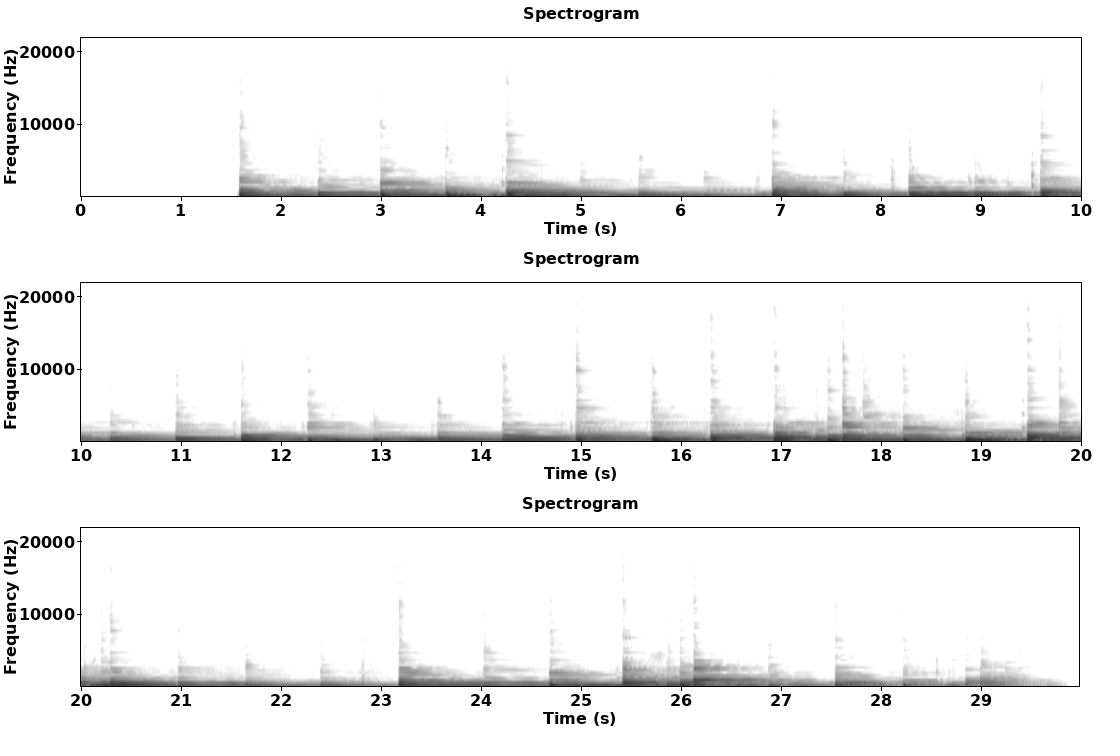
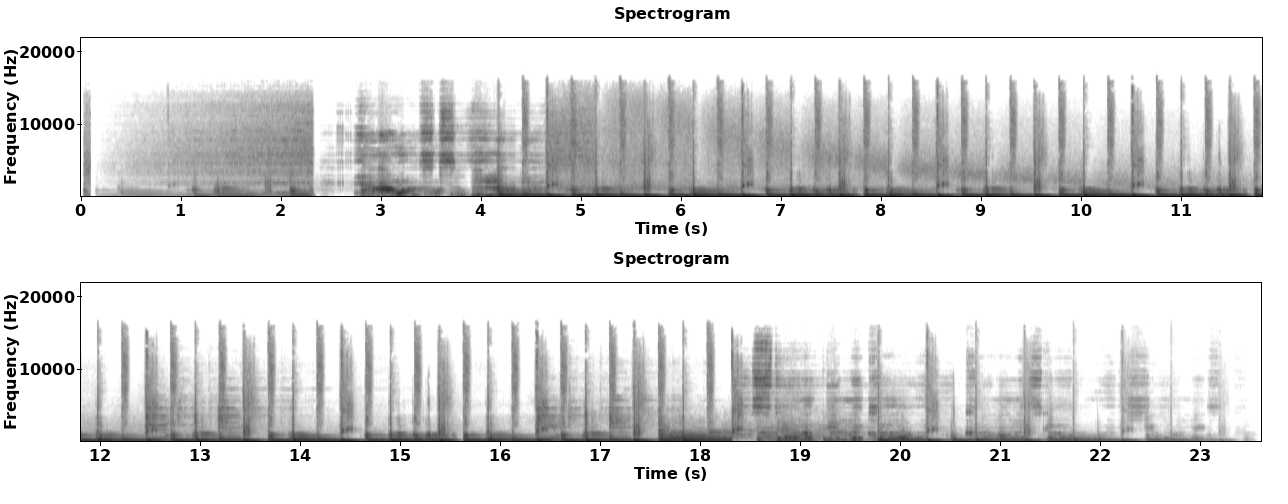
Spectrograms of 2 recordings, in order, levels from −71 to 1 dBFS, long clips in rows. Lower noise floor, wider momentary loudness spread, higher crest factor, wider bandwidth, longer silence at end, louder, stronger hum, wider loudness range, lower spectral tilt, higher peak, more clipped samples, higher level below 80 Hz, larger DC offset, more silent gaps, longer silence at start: first, -82 dBFS vs -40 dBFS; about the same, 13 LU vs 11 LU; first, 20 dB vs 12 dB; second, 10.5 kHz vs 17 kHz; first, 0.55 s vs 0.3 s; second, -24 LUFS vs -17 LUFS; neither; about the same, 7 LU vs 6 LU; first, -9 dB/octave vs -5.5 dB/octave; about the same, -4 dBFS vs -4 dBFS; neither; second, -54 dBFS vs -18 dBFS; neither; neither; first, 1.55 s vs 0 s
